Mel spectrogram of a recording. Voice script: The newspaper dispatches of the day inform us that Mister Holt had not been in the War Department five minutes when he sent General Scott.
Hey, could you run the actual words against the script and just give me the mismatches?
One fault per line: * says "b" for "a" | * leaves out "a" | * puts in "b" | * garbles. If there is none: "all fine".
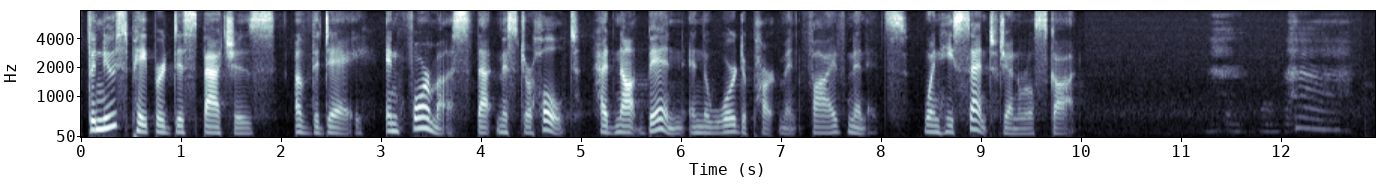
all fine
